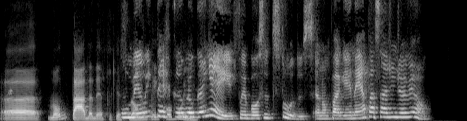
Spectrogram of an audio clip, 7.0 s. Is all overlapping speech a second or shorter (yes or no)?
no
